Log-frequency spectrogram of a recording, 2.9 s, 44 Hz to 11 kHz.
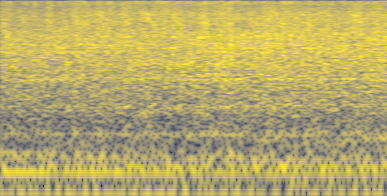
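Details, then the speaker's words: Holden SS Commodore 6.0 V8 just reassembled after a DOD lifter replacement with the heads refitted: steady, even idle with a smooth low beat and none of the earlier top-end clatter or ticking; normal idle after repair. "pretty quiet now. It was all clattery before, and she goes."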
